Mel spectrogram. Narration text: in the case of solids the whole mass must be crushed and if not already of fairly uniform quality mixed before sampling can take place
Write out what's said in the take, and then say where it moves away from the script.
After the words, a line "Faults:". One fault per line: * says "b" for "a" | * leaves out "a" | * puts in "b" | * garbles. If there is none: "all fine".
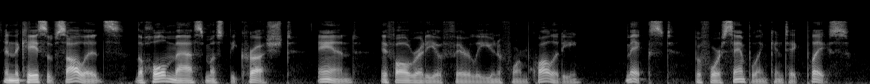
in the case of solids the whole mass must be crushed and if already of fairly uniform quality mixed before sampling can take place
Faults:
* leaves out "not"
